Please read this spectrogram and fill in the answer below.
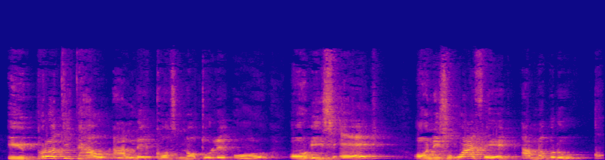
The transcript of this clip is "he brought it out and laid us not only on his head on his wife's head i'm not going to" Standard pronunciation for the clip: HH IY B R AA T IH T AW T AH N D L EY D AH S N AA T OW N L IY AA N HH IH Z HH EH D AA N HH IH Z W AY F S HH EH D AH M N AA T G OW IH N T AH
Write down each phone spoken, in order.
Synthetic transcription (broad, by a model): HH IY B R AA T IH T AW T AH N L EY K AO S N AA T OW L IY AA N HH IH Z HH EH D AA N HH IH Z W AY F HH EH D AH M N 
